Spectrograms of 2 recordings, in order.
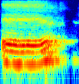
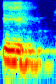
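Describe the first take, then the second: First: The vowel is said with an open quality. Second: The vowel is said with a closed quality. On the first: "o E aberto" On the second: "o E fechado"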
